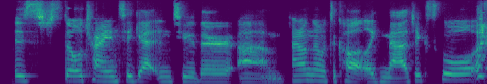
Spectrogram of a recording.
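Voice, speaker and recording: Speaking at a fairly slow pace with an American accent, a woman keeps a medium pitch with ordinary pitch variation. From California, Fresno. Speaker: podcaster and pastor's kid. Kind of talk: casual interview chat.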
